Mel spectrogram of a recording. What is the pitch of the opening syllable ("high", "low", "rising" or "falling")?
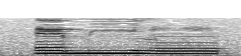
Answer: high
